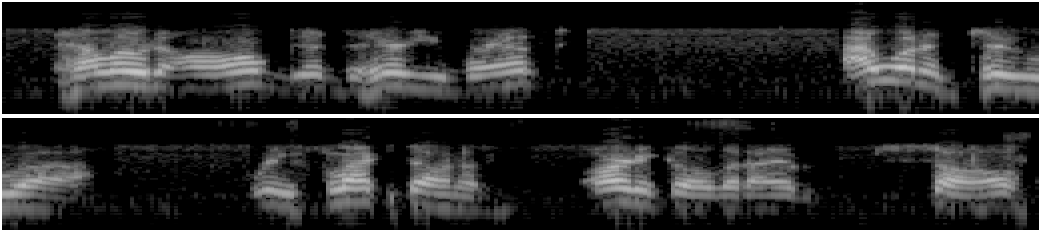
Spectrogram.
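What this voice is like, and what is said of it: Hoarse, froggy voice. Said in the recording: “My voice is a little froggy ... You're a bit froggy, but we can read you.”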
